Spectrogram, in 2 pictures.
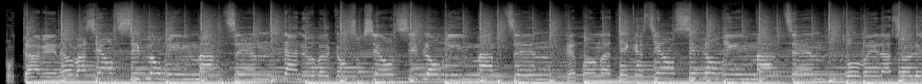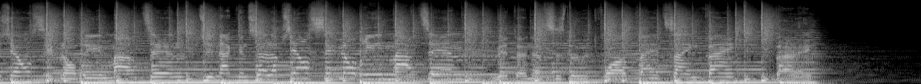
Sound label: jingle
